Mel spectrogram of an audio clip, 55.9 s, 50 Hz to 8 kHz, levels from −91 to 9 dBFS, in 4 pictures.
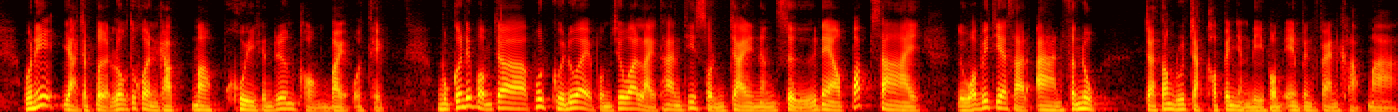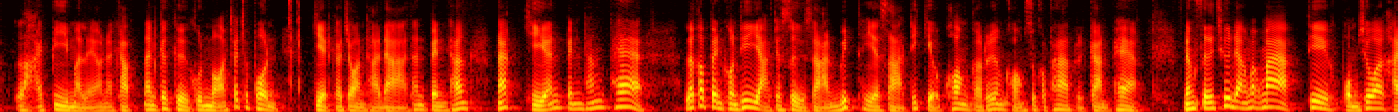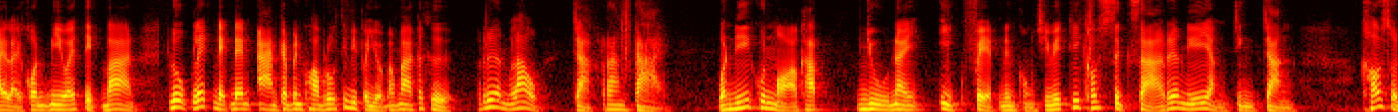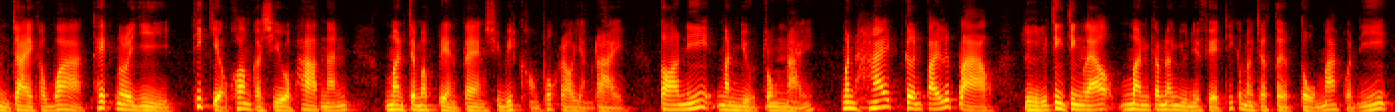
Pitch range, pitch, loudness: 100-140 Hz, 120 Hz, -24 LUFS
